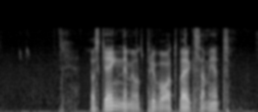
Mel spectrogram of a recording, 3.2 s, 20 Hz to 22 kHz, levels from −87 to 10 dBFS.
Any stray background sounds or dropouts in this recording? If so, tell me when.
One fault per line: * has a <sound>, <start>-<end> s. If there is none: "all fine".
all fine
